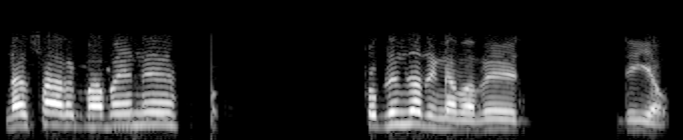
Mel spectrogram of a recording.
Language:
Bodo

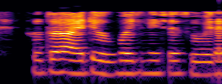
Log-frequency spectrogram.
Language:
Bangla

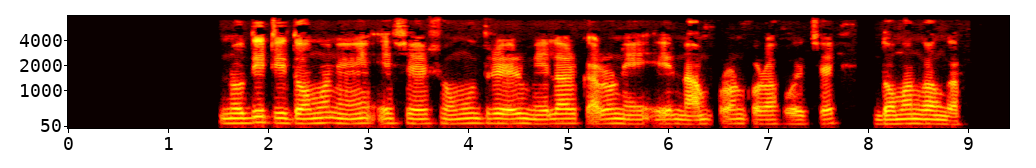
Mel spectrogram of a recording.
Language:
Bangla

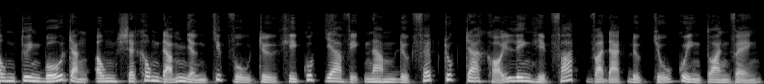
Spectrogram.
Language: Vietnamese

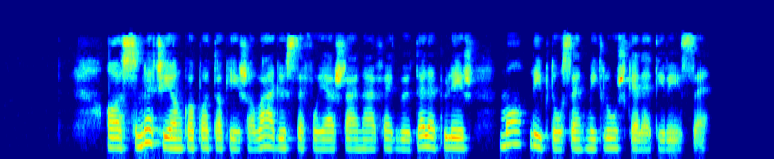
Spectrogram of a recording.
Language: Hungarian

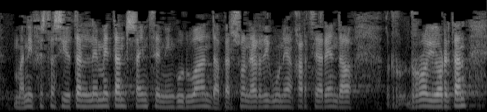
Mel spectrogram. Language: Basque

